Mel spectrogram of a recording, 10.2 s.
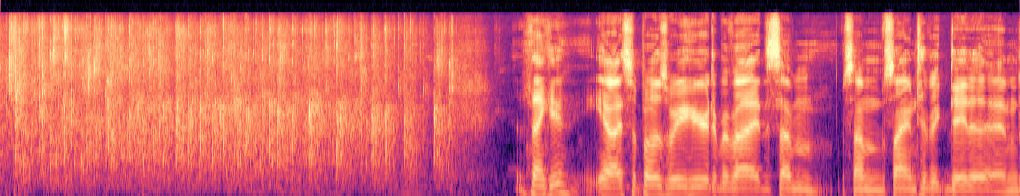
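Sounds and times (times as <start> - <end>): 
audience applause welcoming speakers at a Texas A&M University event: 0.0 - 5.0
speech: 5.3 - 10.1.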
